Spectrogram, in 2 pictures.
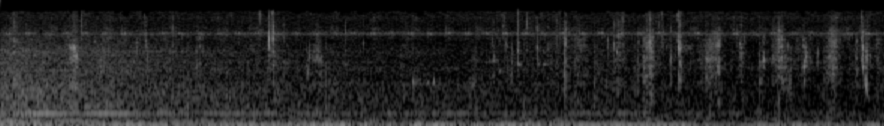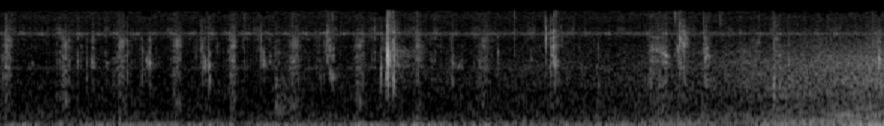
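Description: Someone chewing sliced boiled cucumber, with small irregular wet clicks and a sharper click about eight and a half seconds in, over a low steady hum.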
